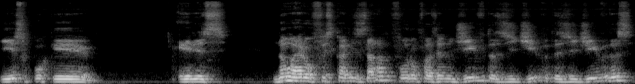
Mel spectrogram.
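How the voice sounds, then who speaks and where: This man's voice has a dark, mellow tone and is somewhat breathy, with fairly high pitch. He talks at a moderate pace with ordinary pitch variation. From Brazil, Espírito Santo. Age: 60s. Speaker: pastor. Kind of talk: interview testimony.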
